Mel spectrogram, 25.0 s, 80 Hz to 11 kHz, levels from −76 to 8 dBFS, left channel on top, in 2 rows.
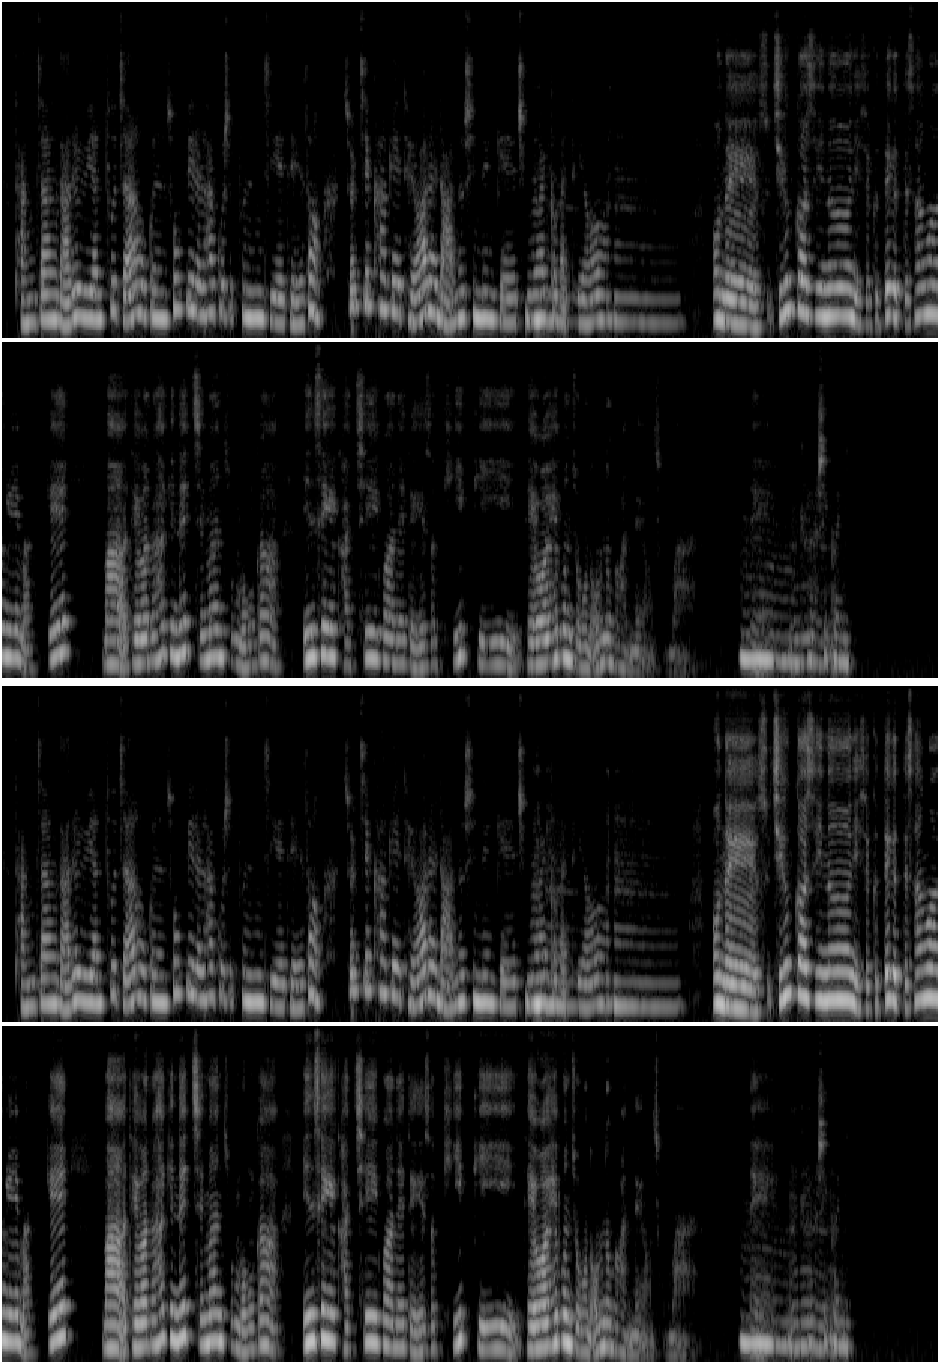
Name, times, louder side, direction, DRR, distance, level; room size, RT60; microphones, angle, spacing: voice 1, 0.2-7.4 7.7-8.1 22.3-23.8, equal, 5° left, 0.4 m, -29 dB
voice 2, 7.0-7.8 8.2-9.1 9.5-11.5 11.8-13.4 13.8-16.2 16.5-18.2 18.5-21.6 22.5-23.6, right 4 dB, 90° right, 0.4 m, -26 dB
2.7 x 2.1 x 2.4 m
head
